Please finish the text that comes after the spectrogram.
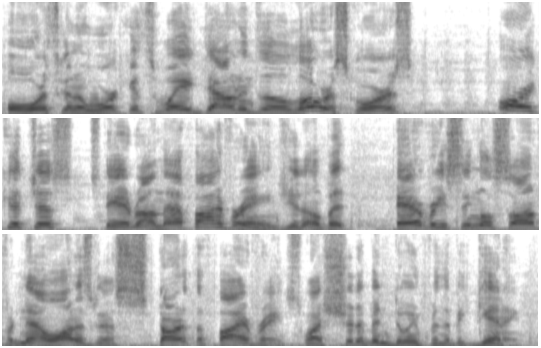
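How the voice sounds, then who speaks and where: A man hosting music review videos speaks to the camera in a fairly high, slightly bright voice at a normal pace. He's animated and casual, talking emphatically to his viewers and often repeating phrases for stress.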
